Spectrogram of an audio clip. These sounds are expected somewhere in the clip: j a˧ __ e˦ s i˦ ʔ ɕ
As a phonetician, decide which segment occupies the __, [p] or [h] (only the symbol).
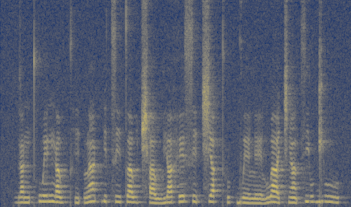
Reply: h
